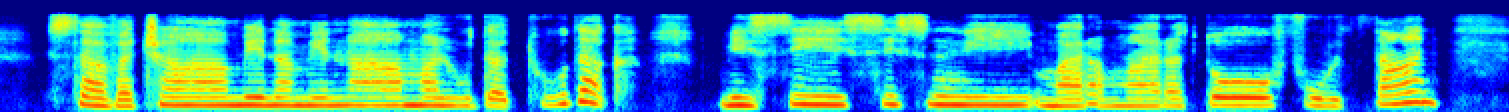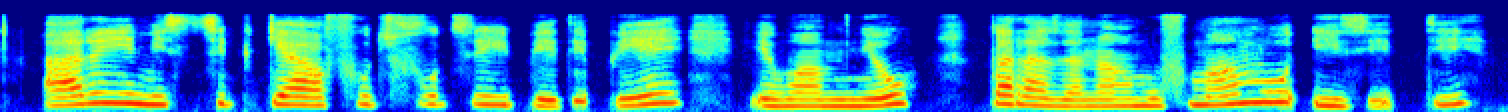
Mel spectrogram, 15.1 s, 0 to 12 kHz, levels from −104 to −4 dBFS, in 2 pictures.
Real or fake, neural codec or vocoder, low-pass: fake; codec, 16 kHz, 4 kbps, FreqCodec, smaller model; 7.2 kHz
